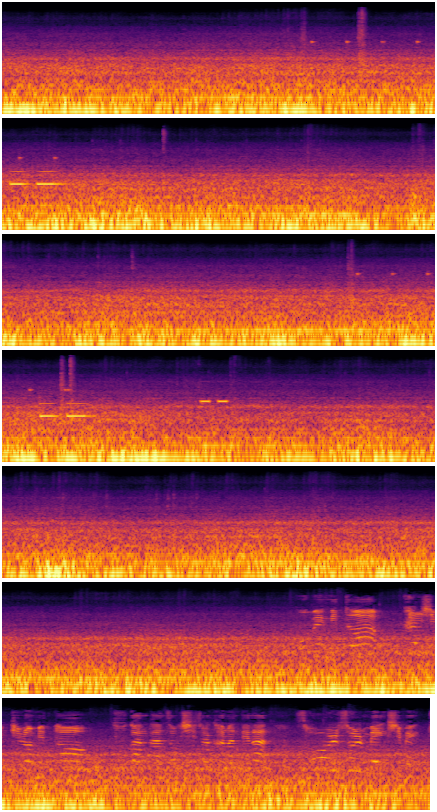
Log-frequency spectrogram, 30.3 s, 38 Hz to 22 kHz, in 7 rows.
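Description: Steady low engine and road rumble inside the cab of a 1-ton refrigerated box truck cruising on a highway. Short electronic beeps sound about four seconds in and again about nine seconds later. A high, fluttering chirr joins in for the last few seconds.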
